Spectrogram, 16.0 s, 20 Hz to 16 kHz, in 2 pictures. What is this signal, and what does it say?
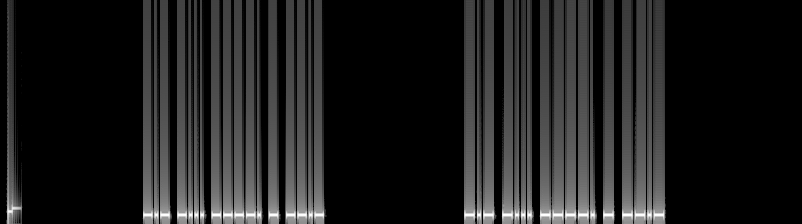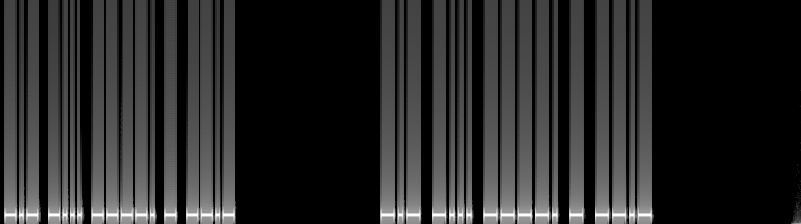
Morse code, heard as a keyed tone, about 34 wpm, 700 Hz. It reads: KB9TQ KB9TQ KB9TQ KB9TQ
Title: Speed Racing - USA 2x2 Call Signs 28wpm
